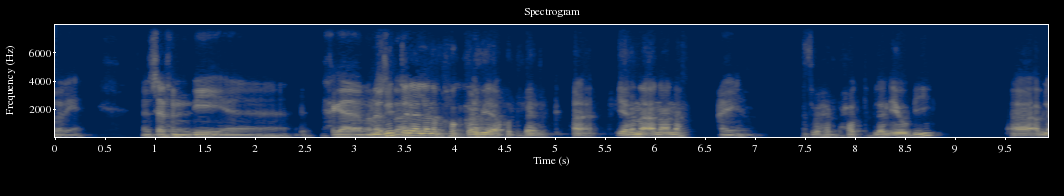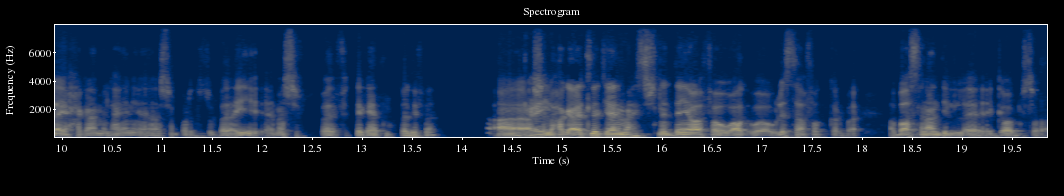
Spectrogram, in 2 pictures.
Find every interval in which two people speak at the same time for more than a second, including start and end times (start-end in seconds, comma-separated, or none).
3.1-4.5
